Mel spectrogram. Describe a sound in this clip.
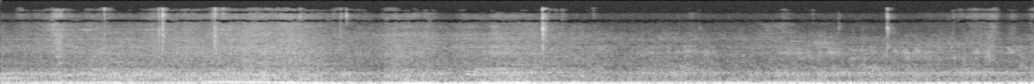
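Small plastic parts click and tap softly as they are handled.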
